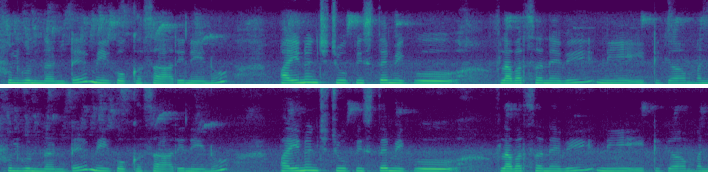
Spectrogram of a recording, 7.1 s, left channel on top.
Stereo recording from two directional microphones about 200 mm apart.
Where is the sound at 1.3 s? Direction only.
5° right (ahead or behind).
